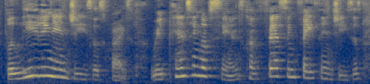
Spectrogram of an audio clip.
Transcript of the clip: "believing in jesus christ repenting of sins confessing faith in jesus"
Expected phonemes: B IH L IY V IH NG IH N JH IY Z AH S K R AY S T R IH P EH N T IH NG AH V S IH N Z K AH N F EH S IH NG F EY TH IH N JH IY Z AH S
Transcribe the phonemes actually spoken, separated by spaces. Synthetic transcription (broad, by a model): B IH L IY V IH NG IH N JH IY Z AH S K R AY S T R IH P EH N T IH NG AH V S IH N Z K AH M F EH S IH NG F EY TH IH N JH IY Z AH S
